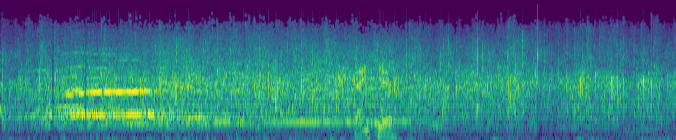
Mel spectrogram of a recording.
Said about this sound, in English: So if we could all give a huge round of applause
